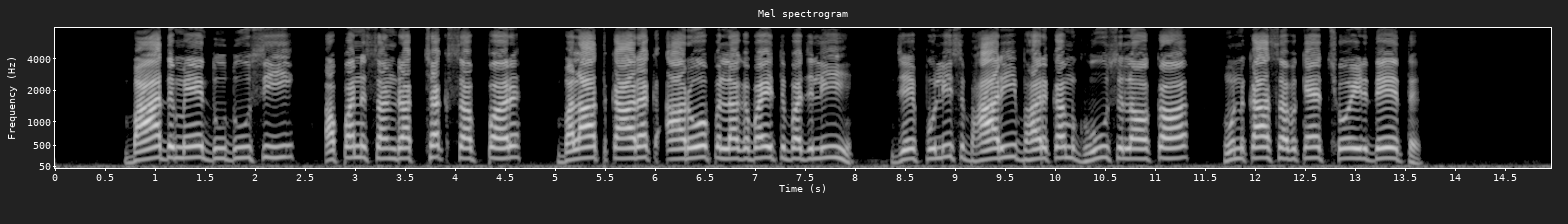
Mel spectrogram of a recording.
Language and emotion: Maithili, neutral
